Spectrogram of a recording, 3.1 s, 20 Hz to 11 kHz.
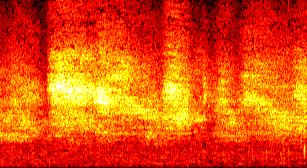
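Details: Hundreds of young and adult common starlings feeding in an old sweet cherry, fledglings begging from adults, Hrodna, western Belarus, early June 2025; loud scratchy, hissing squeals start abruptly, then a dense overlapping rasping wash continues.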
